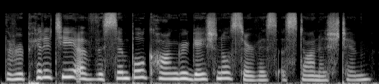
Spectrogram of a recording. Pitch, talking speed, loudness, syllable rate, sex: 250 Hz, 140 wpm, -16 LUFS, 6.1 syllables/s, female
